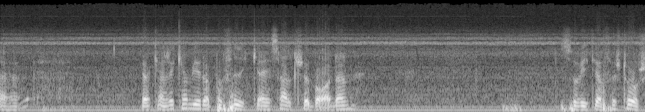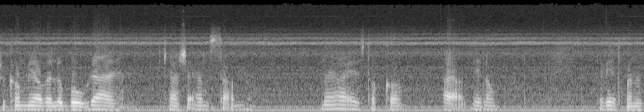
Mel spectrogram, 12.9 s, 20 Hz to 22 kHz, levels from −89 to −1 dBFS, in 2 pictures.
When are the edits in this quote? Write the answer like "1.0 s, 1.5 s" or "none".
11.1 s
